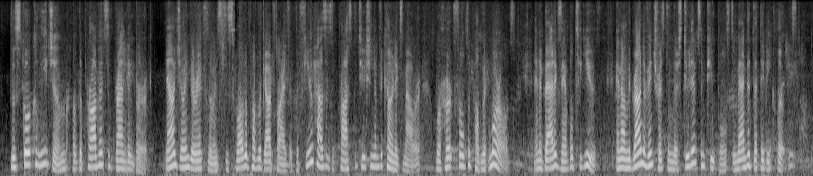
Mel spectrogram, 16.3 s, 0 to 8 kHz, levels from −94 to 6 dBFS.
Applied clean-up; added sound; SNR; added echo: neural separator model SepFormer DNS4.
